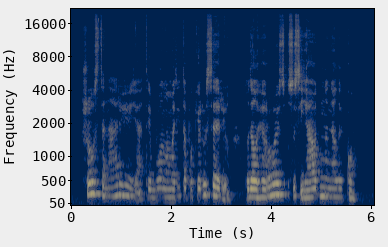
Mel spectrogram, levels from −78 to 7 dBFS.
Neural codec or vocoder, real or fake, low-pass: none; real; 19.8 kHz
